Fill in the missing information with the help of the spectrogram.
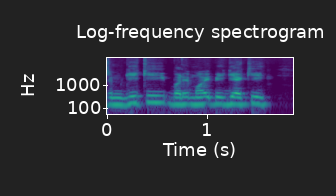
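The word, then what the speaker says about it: Geekie: last name so it's morgan gekki or geeky i think you pronounce it geeky is always how i pronounced it he was a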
